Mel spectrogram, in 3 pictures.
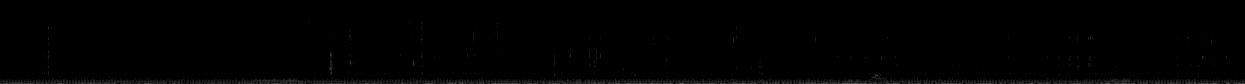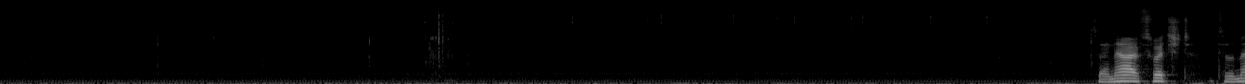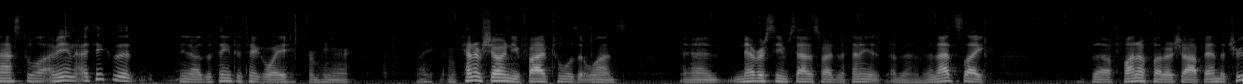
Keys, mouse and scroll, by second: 3.1 click, 4.4 t, 7.0-16.0 typing, 7.1 click, 18.2 click, 19.1 click, 19.8 click, 20.0 alt+click, 20.4 click, 21.1 alt+click, 21.8 alt+click, 22.3 alt+click, 26.5 ], 27.2 click, 28.0 click, 28.7 ctrl+z, 29.5 click, 30.2 shift+click, 31.6 shift+click, 32.0 click, 32.5 shift+click, 33.0 shift+click, 33.5 shift+click, 34.3 click, 35.6 click, 36.5 click.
